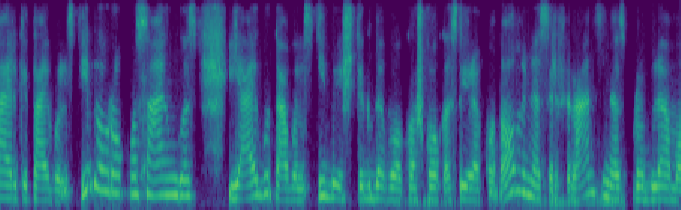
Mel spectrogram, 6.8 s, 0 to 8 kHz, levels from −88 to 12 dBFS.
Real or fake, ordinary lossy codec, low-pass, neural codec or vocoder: real; Opus, 16 kbps; 7.2 kHz; none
